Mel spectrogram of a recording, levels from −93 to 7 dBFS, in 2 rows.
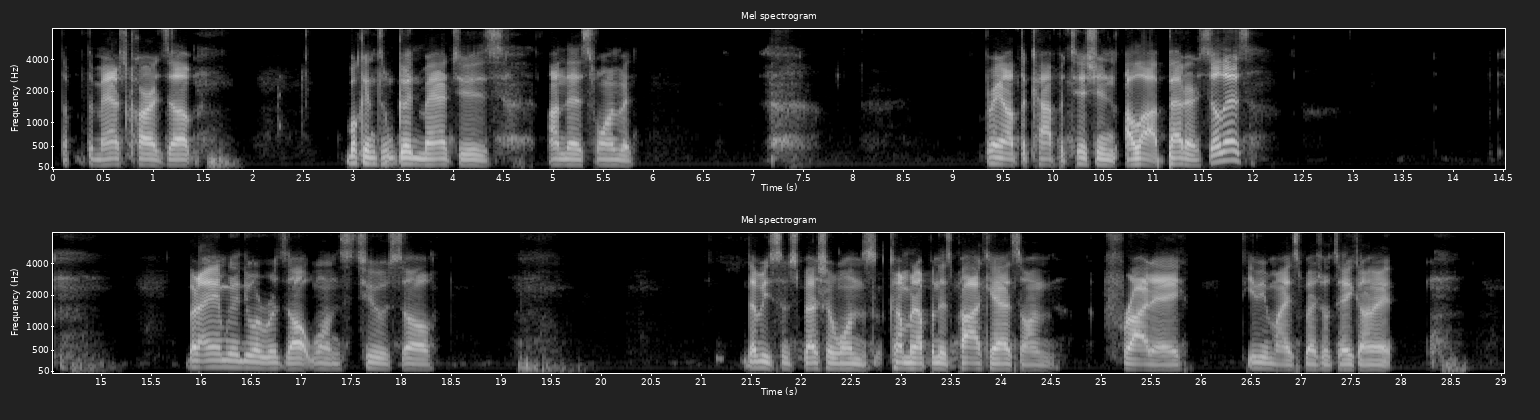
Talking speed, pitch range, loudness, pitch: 105 wpm, 100-125 Hz, -21 LUFS, 110 Hz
